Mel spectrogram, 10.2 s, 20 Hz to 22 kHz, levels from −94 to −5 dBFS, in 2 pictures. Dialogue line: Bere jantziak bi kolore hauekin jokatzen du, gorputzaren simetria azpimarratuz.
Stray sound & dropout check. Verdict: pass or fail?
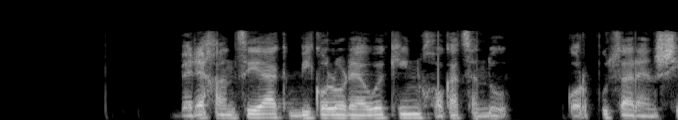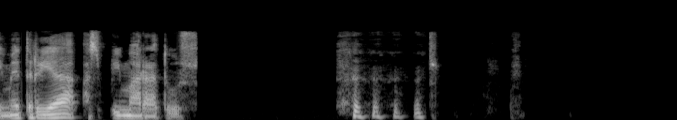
fail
